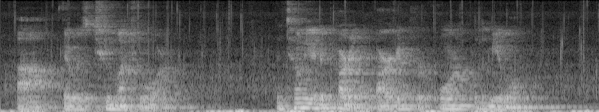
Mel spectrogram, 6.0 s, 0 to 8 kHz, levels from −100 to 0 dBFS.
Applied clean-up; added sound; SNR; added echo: none; Boiling; 5 dB; reverberation time 1.1 s.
